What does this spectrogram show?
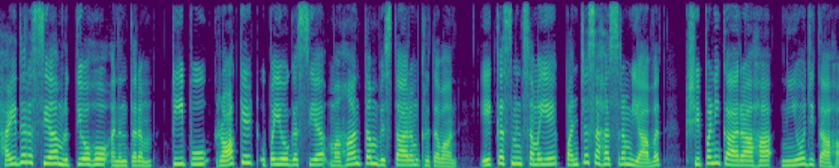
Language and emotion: Sanskrit, neutral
